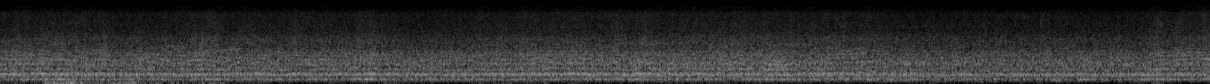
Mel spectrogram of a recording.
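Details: Unbroken droning of many bees, a warm whirring hum holding steady in pitch and loudness throughout.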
